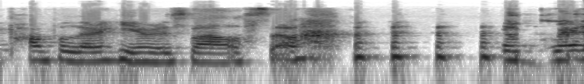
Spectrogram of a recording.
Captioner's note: laughing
